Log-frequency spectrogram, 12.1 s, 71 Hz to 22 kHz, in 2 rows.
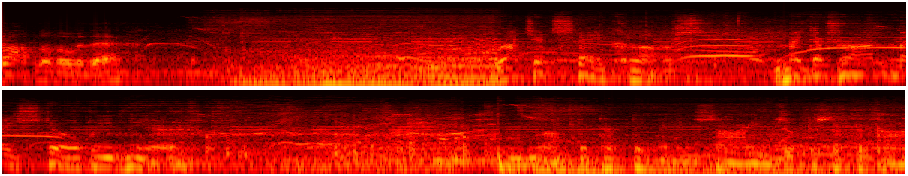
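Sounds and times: deep rumble: 1.3s - 5.5s
music over loudspeakers: 3.2s - 12.0s.

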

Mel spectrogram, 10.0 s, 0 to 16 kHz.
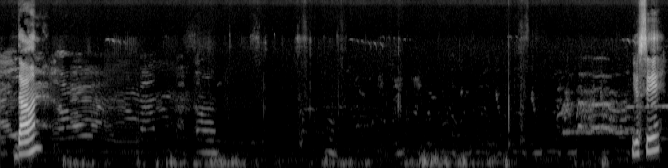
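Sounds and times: rooster crowing: 8.3s - 10.0s.

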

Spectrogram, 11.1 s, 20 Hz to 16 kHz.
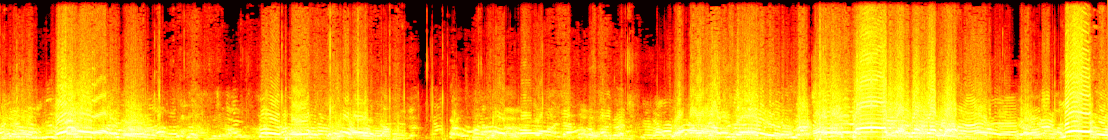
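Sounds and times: people arguing loudly: 0.0s - 11.0s.

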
